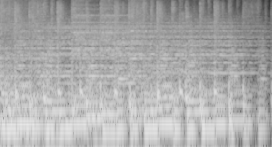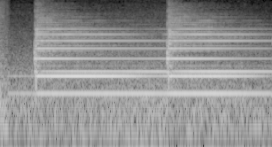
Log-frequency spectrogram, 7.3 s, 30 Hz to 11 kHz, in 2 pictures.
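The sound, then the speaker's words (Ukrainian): A big memorial bell, the Bell of Hope in New York, tolls twice on a Tuesday morning at 8:46 local time in memory of the victims of the September 11, 2001 attacks; slow, deep and resonant, each strike ringing on with a long sustained hum, after a few seconds of dense, clangorous ringing that cuts off abruptly. “Дзвін надії лунав у вівторок зранку у Нью-Йорку в пам'ять про жертв терактів 11 вересня 2001 року.”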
